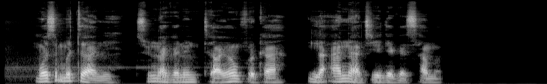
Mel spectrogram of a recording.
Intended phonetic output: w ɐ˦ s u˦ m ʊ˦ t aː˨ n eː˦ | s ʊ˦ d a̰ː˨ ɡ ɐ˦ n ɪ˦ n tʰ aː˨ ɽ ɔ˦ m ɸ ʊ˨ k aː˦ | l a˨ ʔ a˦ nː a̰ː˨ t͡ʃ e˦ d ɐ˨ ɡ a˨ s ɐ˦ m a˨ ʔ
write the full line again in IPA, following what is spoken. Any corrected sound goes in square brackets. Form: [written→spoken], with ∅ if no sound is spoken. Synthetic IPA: w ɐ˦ s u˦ m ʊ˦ t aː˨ n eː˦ | s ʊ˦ [d→n] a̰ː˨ ɡ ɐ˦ n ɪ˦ n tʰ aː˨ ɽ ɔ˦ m ɸ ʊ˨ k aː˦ | l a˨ ʔ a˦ [nː→n] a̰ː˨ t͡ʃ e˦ d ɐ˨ ɡ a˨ s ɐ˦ m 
